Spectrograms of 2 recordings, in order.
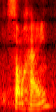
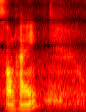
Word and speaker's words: Samhain: pronounce it correctly but it's called samhain i believe it's somehow which it marks the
